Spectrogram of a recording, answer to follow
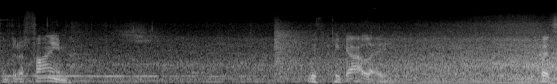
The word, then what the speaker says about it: Pigalle: It's a bit of fame with Pigalle. That's how you pronounce it.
